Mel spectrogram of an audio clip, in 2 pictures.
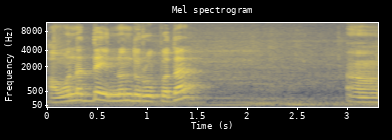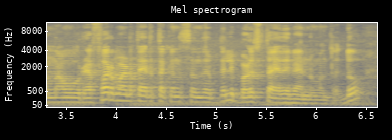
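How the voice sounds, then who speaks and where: A man teaching grammar, reading his English example sentences slowly and deliberately. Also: on the high side, expressive, a little mellow, roomy sound, a little hiss or hum. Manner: slow, deliberate English example sentences between quick Kannada explanations. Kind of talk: explaining grammar in a lesson.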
